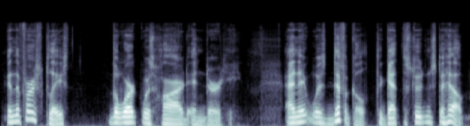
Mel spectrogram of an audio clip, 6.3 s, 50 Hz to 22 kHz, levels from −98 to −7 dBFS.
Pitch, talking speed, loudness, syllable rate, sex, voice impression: 120 Hz, 190 wpm, -19 LUFS, 5.2 syllables/s, male, very masculine, very middle-aged, very thick, very tensed, very powerful, bright, very soft, very muffled, fluent, raspy, very cool, intellectual, slightly refreshing, sincere, very calm, friendly, very reassuring, very unique, elegant, very wild, sweet, lively, kind, slightly intense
